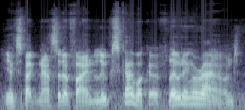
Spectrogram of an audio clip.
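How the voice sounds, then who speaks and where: A man's voice: medium pitch, animated, normal speed, pushed and bright. A man playing a skeptical, grumbling radio co-host in an audio drama, blunt and sardonic. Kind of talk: radio drama, conversational broadcast banter.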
